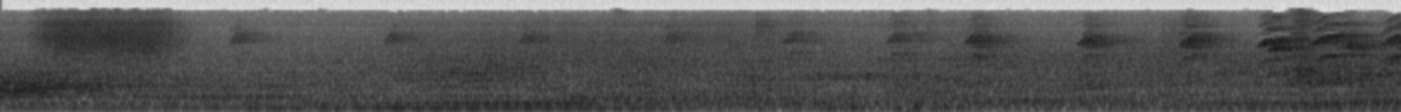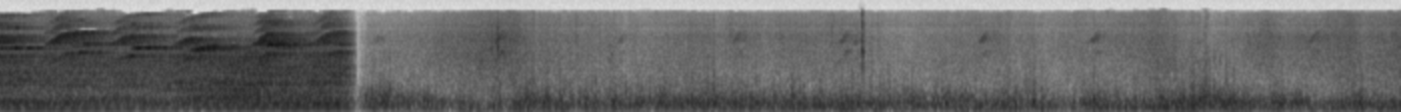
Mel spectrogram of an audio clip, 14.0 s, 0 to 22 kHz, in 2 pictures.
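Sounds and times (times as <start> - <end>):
birds chirping: 0.0 - 9.0
motor engine drone: 0.0 - 9.4.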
